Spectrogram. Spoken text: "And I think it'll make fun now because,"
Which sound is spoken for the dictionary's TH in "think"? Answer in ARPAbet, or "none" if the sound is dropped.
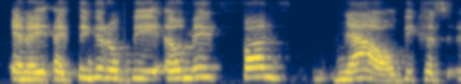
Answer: TH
